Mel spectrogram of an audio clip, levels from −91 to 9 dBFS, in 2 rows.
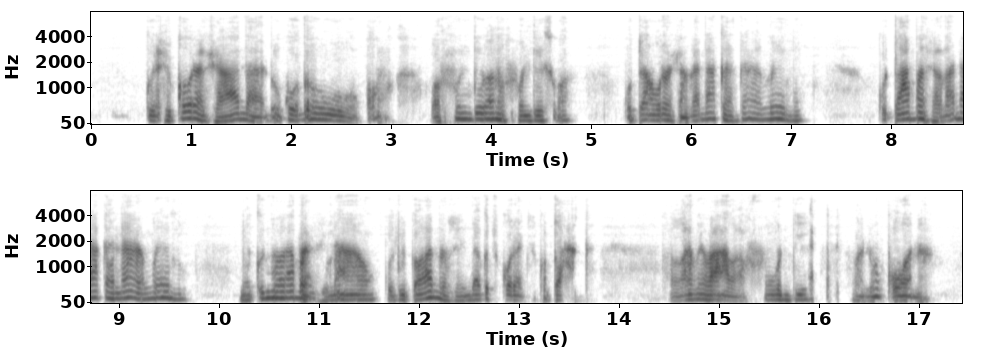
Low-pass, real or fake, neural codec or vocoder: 7.2 kHz; fake; codec, 24 kHz, 1.5 kbps, HILCodec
